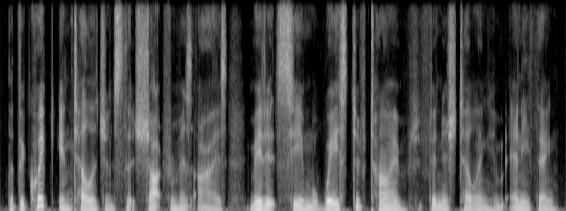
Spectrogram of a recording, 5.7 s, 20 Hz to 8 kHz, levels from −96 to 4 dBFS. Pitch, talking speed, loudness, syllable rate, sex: 130 Hz, 210 wpm, -21 LUFS, 5.9 syllables/s, female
